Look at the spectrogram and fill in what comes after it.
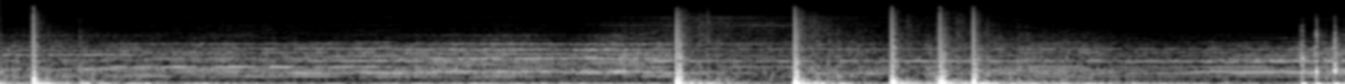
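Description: Aerial firework shells bursting with sharp bangs over sustained music. There is one bang just after the start, a quick run of about five bangs between two and a half and four seconds in, and another near the end.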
